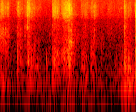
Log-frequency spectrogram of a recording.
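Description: Nylon strip softbox fabric being handled, giving a few short rustling rasps.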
